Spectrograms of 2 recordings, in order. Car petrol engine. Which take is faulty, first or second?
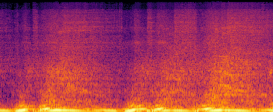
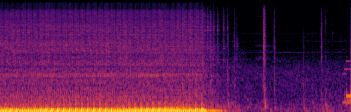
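second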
